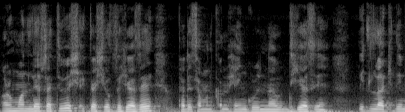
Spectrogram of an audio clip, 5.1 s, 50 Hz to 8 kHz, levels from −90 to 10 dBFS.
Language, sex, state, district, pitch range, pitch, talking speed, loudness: Nagamese, male, Nagaland, Dimapur, 130-150 Hz, 140 Hz, 215 wpm, -17 LUFS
